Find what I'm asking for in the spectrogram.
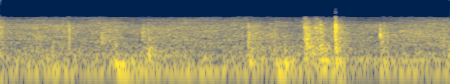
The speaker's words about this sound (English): He unlocks the door.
